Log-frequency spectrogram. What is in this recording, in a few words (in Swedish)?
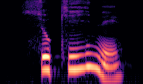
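"zucchini", Swedish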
